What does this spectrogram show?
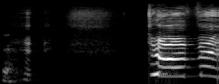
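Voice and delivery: very loud, very high, shrill booming bellow. Acting out a cigar-smoking producer yelling on set: imitating a producer yelling. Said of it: "yelling in the background".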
